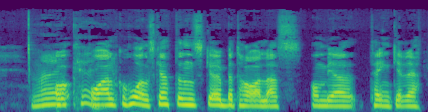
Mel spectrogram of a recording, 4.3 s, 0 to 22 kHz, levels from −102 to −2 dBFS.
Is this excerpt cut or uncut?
uncut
